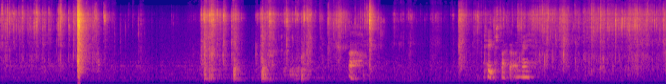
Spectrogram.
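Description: Plastic bubble wrap being crinkled and pulled off a small packaged item by hand, in bursts of crackling with a brief pause, and one sharp crack about a second in.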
